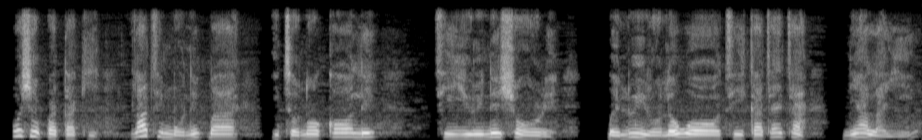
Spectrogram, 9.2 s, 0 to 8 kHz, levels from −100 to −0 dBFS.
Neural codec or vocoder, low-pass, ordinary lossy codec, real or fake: none; 7.2 kHz; none; real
